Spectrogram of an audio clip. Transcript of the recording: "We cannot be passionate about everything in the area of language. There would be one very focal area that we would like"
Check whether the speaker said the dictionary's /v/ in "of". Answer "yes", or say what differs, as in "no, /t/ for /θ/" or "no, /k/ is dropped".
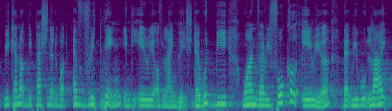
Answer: no, /f/ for /v/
